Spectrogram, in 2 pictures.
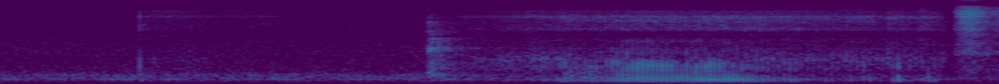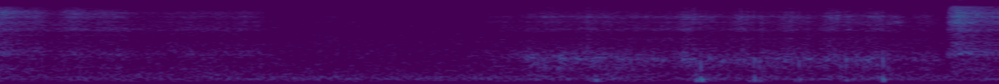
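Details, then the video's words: Wally the dog snoring while taking a siesta; a soft, quiet recording with a drawn-out rattling snore near the middle, framed by faint breathy hisses and a few small snorts. "Dog snoring!"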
